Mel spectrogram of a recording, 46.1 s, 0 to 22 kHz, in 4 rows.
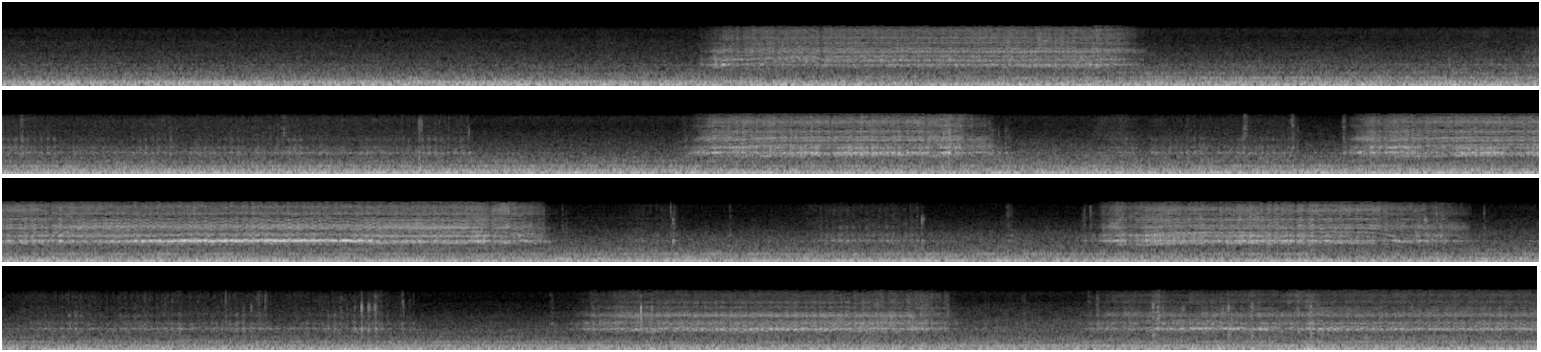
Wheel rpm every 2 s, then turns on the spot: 0, 0, 30, 110, 20, 20, 20, 10, 60, 40, 20, 110, 110, 70, 10, 30, 90, 20, 10, 30, 50, 40, 70.
10-16 18-20 28-30 34-38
